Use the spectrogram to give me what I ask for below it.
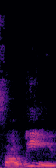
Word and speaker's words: Samhain: Because I know Samhain is pronounced Samhain, like S-O-W-E-E-N, but it's S-A-H-M-A-N or something like that, right?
